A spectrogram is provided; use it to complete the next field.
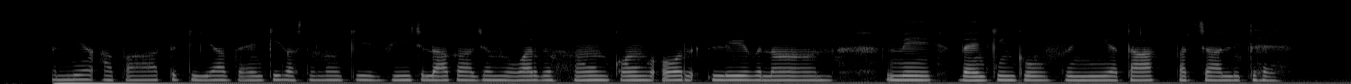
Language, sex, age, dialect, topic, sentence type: Hindi, female, 46-50, Hindustani Malvi Khadi Boli, banking, statement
